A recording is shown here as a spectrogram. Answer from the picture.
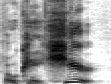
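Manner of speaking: quick burst of urgency; urgent cry. A narrator's reading. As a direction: call it out in a hurry. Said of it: "Talk cries".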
